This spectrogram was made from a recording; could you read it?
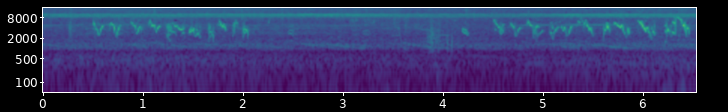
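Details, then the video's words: Rusty-collared seedeater giving two bursts of rapid high sweeping and twittering notes with a quiet pause between them, over faint background hiss. "Canto do Coleiro do Brejo Sporophila Collaris"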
